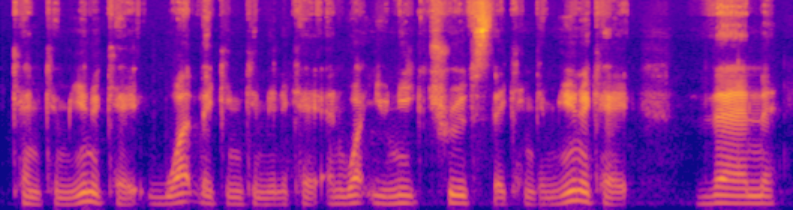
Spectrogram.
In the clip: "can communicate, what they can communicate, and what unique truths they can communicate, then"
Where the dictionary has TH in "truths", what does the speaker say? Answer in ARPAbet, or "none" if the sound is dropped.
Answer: TH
